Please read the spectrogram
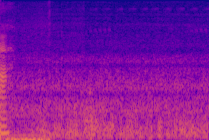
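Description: Steady outdoor background noise of a field recording, with no clear pitched or rhythmic sound in it, easing slightly toward the end.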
